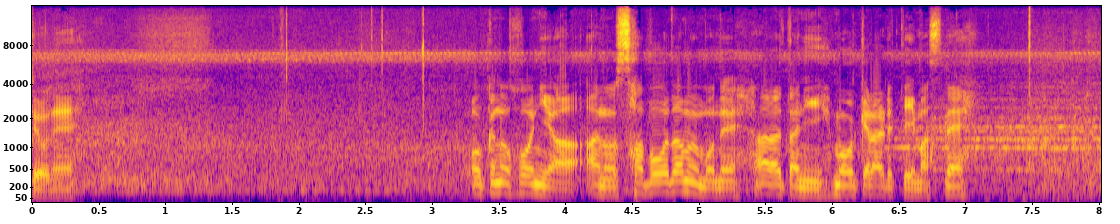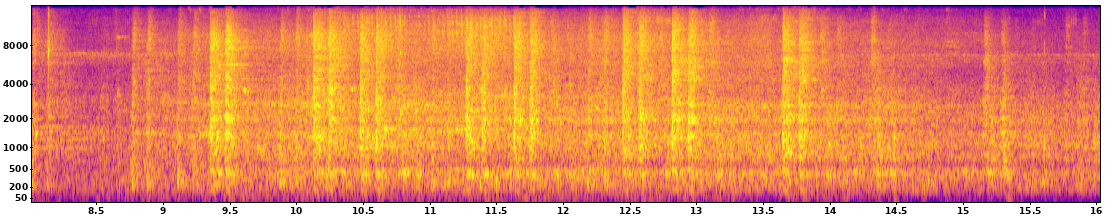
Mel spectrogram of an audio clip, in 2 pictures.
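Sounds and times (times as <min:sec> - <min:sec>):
train wheels clattering over joints: 0:07.9 - 0:16.0.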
